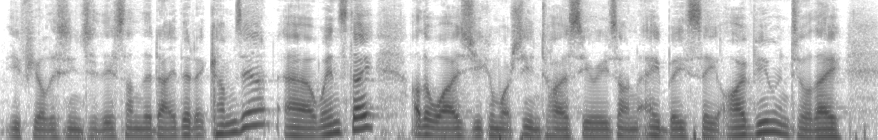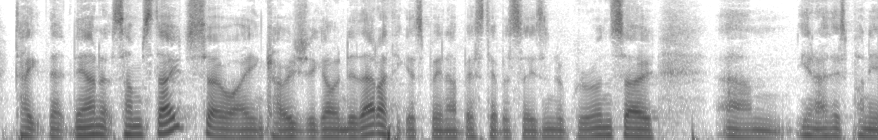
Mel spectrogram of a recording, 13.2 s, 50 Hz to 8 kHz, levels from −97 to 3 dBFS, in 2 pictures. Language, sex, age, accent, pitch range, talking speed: English, male, 30-49, Australian, 100-120 Hz, 260 wpm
